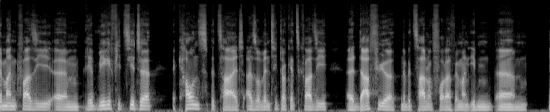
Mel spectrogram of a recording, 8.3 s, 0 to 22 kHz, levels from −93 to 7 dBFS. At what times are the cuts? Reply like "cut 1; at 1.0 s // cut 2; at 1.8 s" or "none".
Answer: none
